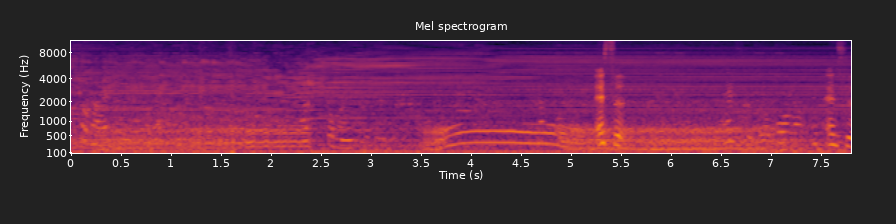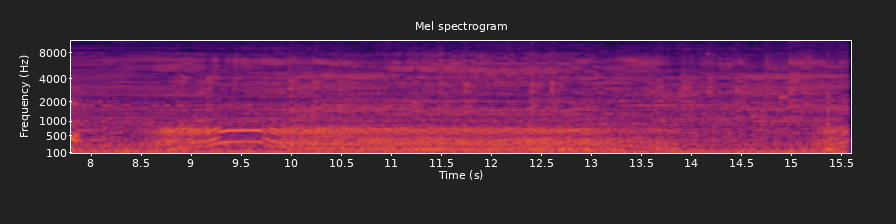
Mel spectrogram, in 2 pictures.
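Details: Norwegian Forest cat Kone-chan at an animal medical center in Nagoya during treatment: light therapy, nail trimming, paw pad fur clipping and anal gland expression. Two drawn-out, arching meows about five seconds apart over steady electric clipper hum and Japanese speech.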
